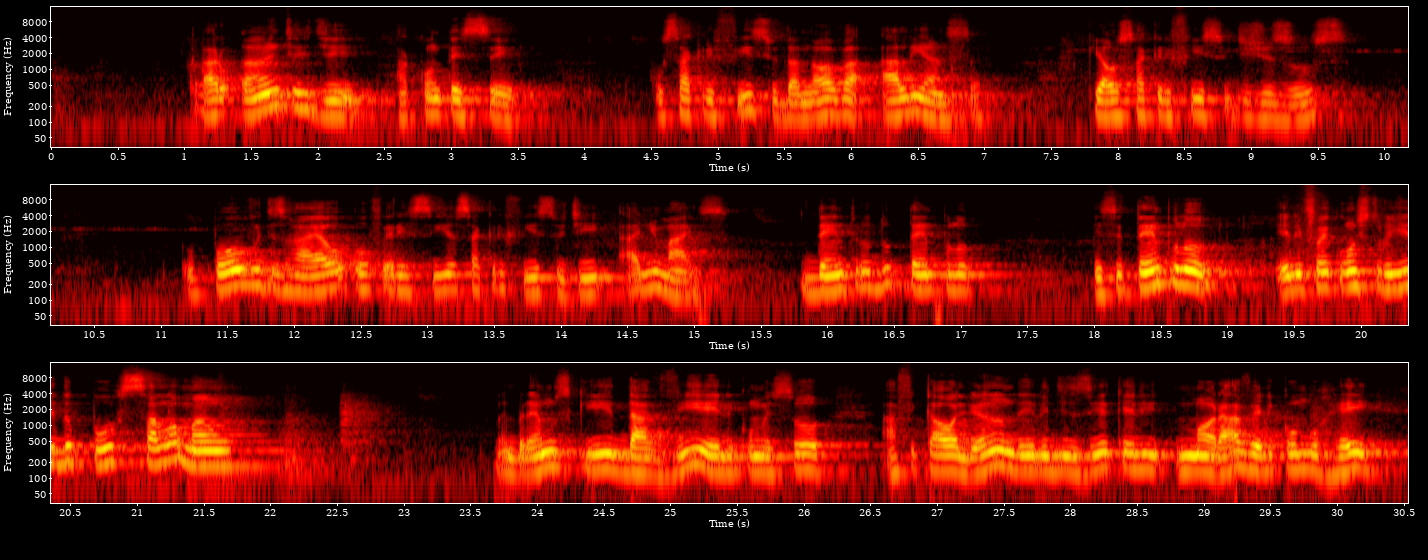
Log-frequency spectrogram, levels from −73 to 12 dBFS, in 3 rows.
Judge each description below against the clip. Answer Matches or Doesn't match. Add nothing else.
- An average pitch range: Matches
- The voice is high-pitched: Doesn't match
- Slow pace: Matches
